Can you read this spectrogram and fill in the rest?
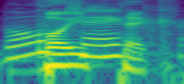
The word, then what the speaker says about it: Wojciech: Wojciech, is dat goed uitgesproken? – Wojciech, oké. Okay.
